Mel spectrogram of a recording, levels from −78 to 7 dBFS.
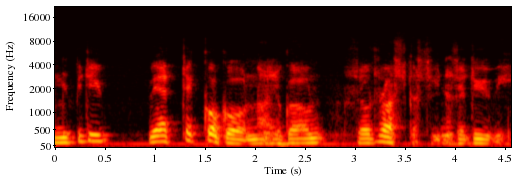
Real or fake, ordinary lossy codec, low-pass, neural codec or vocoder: fake; none; 19.8 kHz; vocoder, 44.1 kHz, 128 mel bands, Pupu-Vocoder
